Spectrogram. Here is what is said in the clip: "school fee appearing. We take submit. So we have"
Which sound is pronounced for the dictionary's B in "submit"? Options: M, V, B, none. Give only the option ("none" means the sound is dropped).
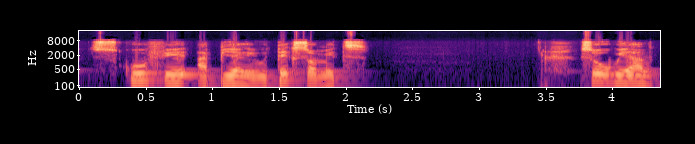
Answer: none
